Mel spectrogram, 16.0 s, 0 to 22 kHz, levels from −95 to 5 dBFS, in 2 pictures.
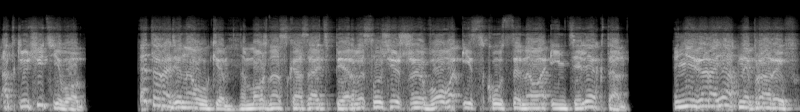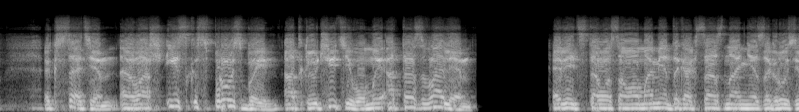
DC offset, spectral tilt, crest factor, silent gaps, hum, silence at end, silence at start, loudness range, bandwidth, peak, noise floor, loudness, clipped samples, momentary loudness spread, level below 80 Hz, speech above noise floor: under 0.1%; -6 dB/octave; 12 dB; 0.92-1.37 s, 6.35-6.72 s, 12.82-13.48 s; none; 0 s; 0 s; 2 LU; 10 kHz; -4 dBFS; under -90 dBFS; -16 LUFS; under 0.1%; 6 LU; -50 dBFS; over 74 dB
